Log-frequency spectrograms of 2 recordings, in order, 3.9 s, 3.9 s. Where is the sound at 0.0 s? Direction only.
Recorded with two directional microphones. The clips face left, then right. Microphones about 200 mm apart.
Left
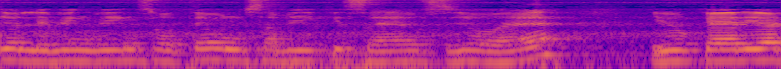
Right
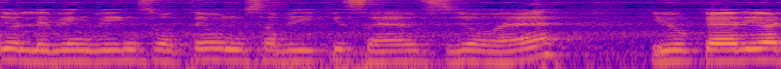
55° right (ahead or behind).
